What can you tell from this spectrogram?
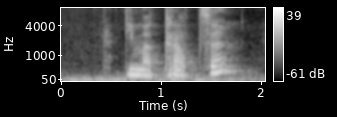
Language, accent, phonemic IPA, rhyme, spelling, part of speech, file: German, Austria, /maˈtʁat͡sə/, -atsə, Matratze, noun, De-at-Matratze.ogg
- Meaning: 1. mattress (a pad often of soft cushiony material for sleeping on) 2. clipping of Dorfmatratze: town bicycle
